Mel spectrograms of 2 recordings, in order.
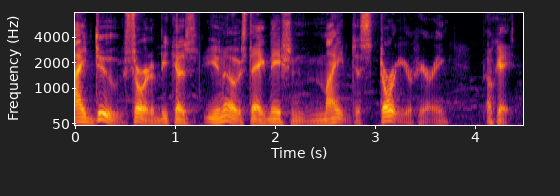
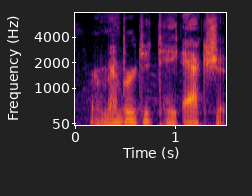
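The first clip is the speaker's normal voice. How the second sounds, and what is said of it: Lowered, quieter voice. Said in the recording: “let me lower my voice.”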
